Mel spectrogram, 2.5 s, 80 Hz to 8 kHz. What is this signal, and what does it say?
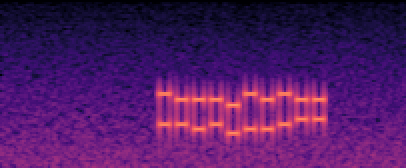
DTMF, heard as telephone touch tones, dialled by machine, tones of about 70 ms. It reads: 9858165900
